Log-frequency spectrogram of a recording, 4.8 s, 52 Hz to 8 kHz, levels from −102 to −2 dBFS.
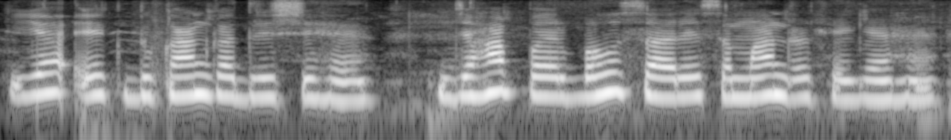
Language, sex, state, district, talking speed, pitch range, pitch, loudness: Hindi, female, Jharkhand, Palamu, 175 wpm, 235-255 Hz, 245 Hz, -15 LUFS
